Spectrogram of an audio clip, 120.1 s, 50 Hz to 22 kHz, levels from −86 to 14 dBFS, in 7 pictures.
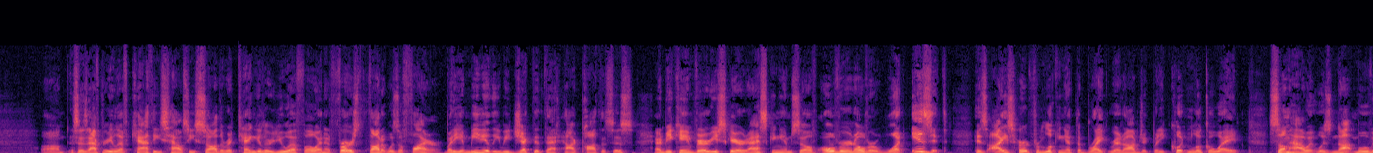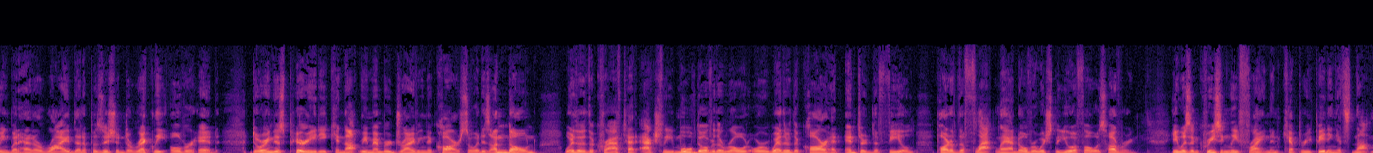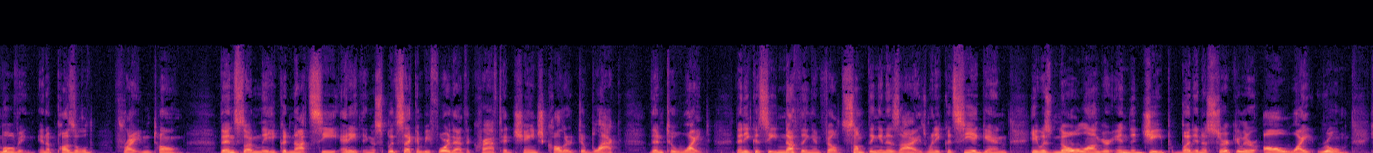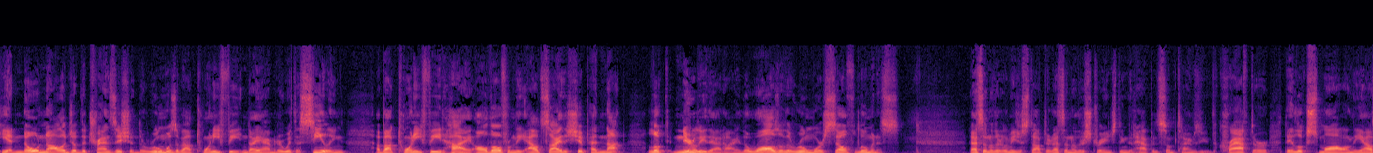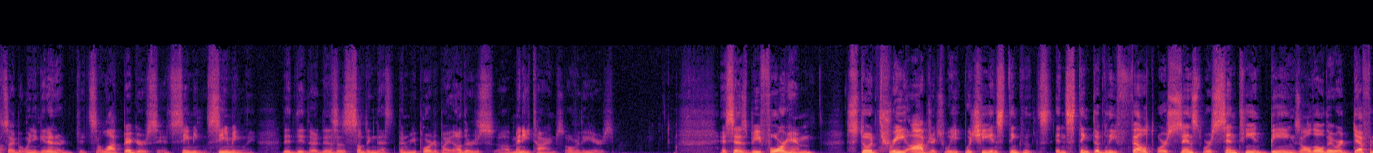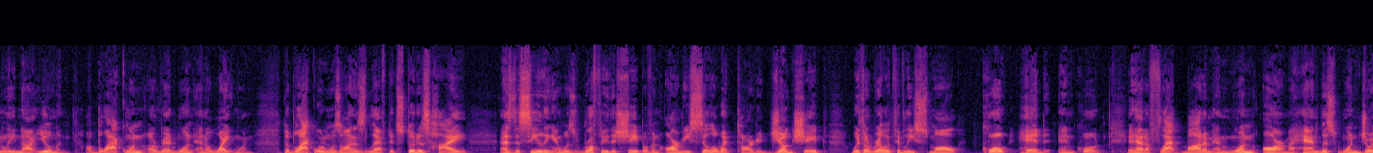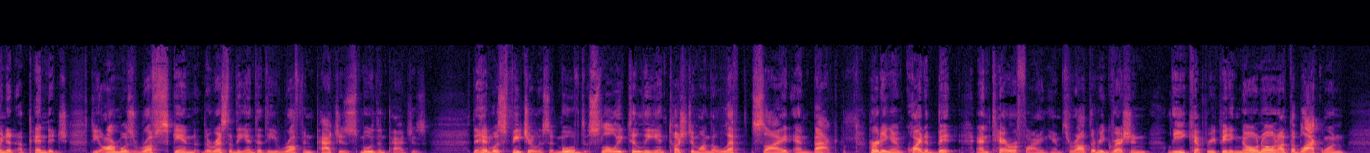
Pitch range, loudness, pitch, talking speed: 120-170 Hz, -17 LUFS, 140 Hz, 200 wpm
